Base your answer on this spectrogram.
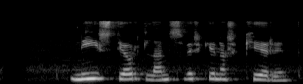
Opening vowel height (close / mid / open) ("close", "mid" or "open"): close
